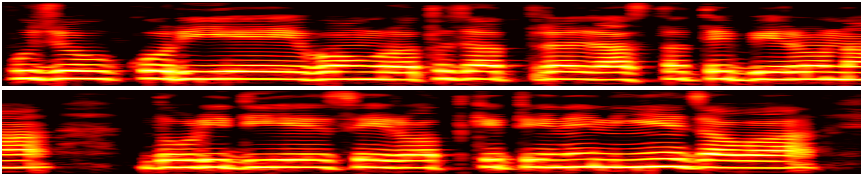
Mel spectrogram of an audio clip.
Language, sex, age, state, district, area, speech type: Bengali, female, 45-60, West Bengal, Nadia, rural, spontaneous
